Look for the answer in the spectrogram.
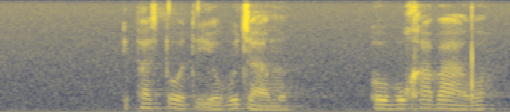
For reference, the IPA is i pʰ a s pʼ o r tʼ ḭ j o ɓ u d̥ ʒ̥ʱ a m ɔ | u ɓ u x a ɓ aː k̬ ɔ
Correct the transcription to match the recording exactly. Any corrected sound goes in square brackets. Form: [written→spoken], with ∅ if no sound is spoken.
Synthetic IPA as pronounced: i pʰ a s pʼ o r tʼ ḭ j o ɓ u d̥ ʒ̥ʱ a m ɔ | [u→o] ɓ u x a ɓ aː k̬ ɔ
